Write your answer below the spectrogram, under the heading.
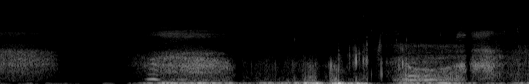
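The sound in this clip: Ear-licking ASMR mouth sounds: soft wet tongue and lip noises mixed with breathy sighs, coming in irregular bursts after a brief silence near the start.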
